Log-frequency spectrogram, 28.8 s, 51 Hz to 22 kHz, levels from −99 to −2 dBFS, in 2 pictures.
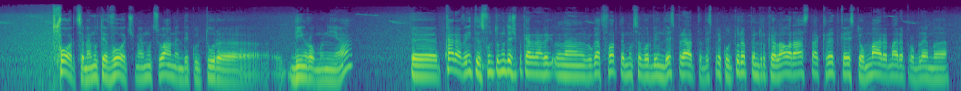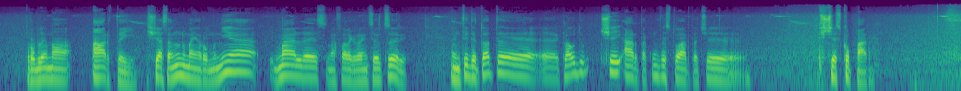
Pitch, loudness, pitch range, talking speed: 140 Hz, -23 LUFS, 120-160 Hz, 150 wpm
